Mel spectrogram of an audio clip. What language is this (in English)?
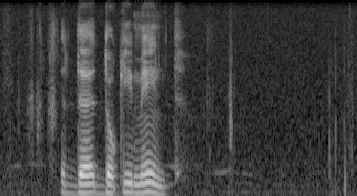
Afrikaans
